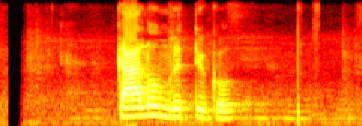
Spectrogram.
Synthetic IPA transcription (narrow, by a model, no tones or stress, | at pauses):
kalomrit̪ːjuko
